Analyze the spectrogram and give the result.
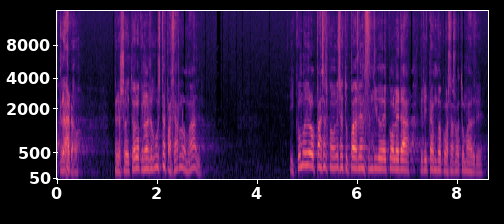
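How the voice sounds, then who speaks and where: A man giving a training talk to an audience, lively and asking them questions as he goes. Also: high voice. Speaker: trainer giving a child-protection course. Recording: long hall reverb.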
